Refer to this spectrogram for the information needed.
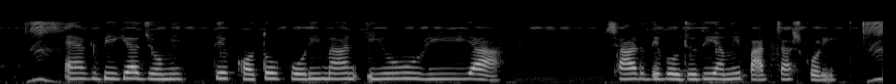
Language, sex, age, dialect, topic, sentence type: Bengali, female, 18-24, Rajbangshi, agriculture, question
